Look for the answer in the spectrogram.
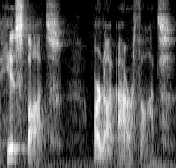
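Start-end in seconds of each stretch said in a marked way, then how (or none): none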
